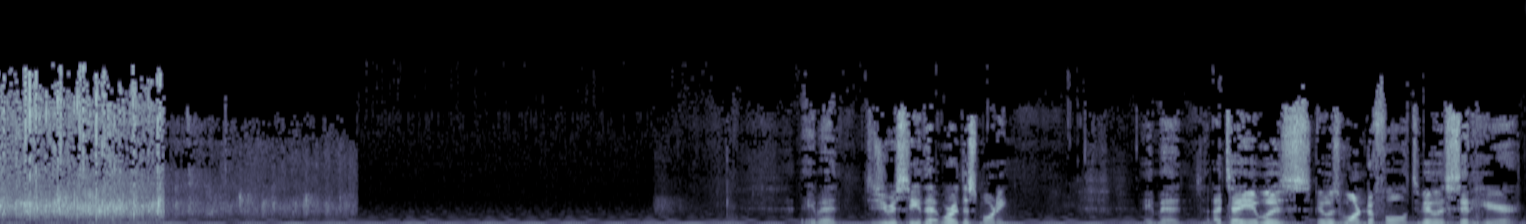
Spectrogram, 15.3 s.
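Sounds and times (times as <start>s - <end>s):
audience clapping in praise: 0.0s - 3.6s
sustained keyboard chord: 0.0s - 15.2s
speech: 8.1s - 10.4s, 11.5s - 15.2s.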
